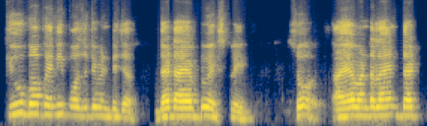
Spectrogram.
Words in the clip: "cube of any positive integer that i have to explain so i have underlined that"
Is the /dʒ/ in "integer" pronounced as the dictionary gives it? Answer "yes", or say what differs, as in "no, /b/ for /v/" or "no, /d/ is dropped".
yes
